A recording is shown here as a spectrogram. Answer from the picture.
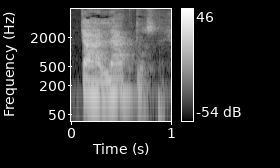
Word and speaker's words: ftalatos: Y quiero ahora hablarles de otro grupo de sustancias que se llaman los ftalatos. Se escribe con P-H-T, P-H-T-A, talatos.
